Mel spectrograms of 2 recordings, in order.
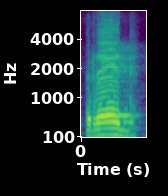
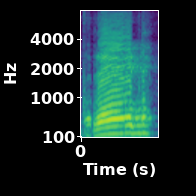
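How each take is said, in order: First: The vowel is a short 'eh' sound. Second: The same.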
